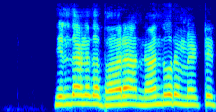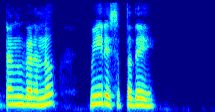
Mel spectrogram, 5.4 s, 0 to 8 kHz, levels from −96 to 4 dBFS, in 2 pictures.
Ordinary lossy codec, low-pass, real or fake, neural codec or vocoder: none; none; fake; codec, 16 kHz, 1.1 kbps, Voila-Tokenizer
